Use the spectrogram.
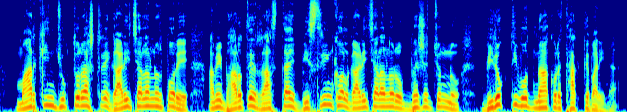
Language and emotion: Bengali, disgusted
